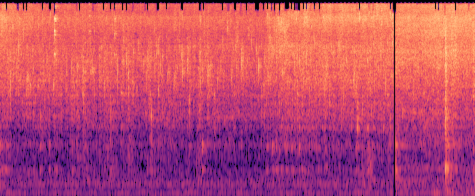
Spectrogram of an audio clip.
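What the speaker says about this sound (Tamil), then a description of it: "வெங்காயம் நல்லா செவந்து வரணும், அது வரைக்கும் நல்லா வதக்கி விடலாம்" Thinly sliced onions fry in oil with biryani spices for a mushroom biryani. A continuous hiss runs under occasional light stirring and scraping strokes, with a sharp clink near the end, close and moderately loud.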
